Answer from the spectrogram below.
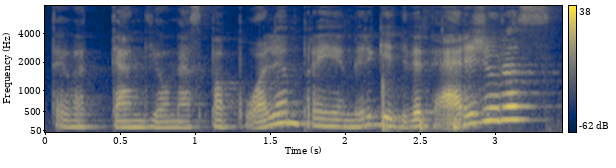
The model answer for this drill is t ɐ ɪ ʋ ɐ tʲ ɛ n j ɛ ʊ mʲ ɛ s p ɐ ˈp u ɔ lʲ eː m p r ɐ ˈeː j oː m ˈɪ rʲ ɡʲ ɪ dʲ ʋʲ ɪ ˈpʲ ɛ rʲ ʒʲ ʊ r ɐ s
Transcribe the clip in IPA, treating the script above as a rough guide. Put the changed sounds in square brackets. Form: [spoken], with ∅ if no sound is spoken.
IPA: t ɐ ɪ ʋ ɐ tʲ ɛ n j ɛ ʊ mʲ ɛ s p ɐ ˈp u ɔ lʲ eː m p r ɐ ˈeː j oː m ˈɪ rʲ ɡʲ ɪ dʲ ʋʲ ɪ ˈpʲ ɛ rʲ ʒʲ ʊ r ɐ s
